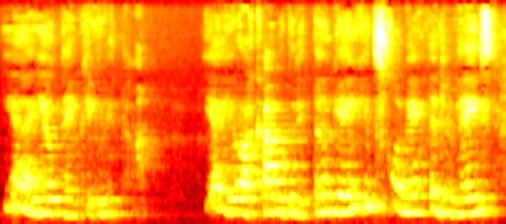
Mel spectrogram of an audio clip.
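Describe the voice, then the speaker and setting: A Brazilian woman with a high yet mellow voice reflects calmly and tells a little story in a live chat. She is far from the mic in a strongly echoing room. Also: normal speed. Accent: Brazilian Portuguese. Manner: calm, reflective, tells anecdotes. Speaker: co-host of a live talk on emotional awareness.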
